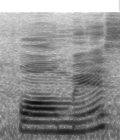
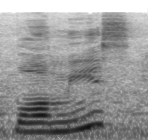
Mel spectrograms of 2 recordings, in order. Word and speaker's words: pumice: Kasi, alam nyo ba guys na ang totoong pronounce ng pumice ay pomace or pomice? Pomace or alam nyo yung word na promise? Tanggalin nyo yung R doon.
